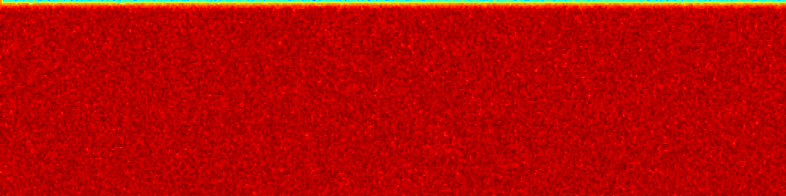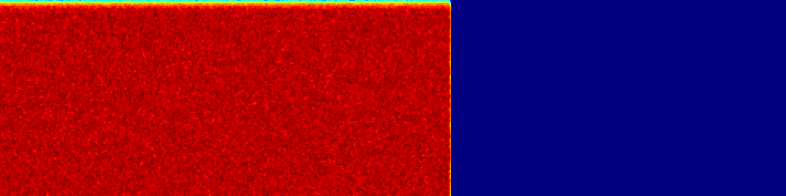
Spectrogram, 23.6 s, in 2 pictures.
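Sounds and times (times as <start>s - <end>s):
white noise: 0.0s - 18.5s.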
